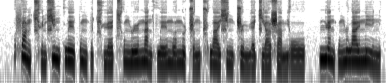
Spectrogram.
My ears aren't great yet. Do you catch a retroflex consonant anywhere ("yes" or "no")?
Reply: yes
